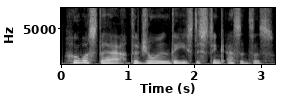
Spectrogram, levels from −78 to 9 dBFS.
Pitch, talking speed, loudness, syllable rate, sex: 160 Hz, 150 wpm, -15 LUFS, 4.6 syllables/s, male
